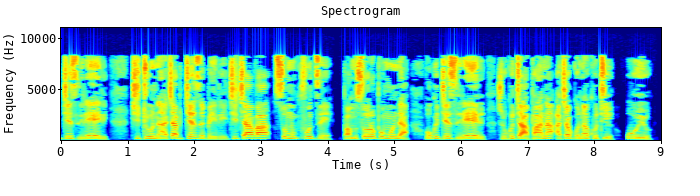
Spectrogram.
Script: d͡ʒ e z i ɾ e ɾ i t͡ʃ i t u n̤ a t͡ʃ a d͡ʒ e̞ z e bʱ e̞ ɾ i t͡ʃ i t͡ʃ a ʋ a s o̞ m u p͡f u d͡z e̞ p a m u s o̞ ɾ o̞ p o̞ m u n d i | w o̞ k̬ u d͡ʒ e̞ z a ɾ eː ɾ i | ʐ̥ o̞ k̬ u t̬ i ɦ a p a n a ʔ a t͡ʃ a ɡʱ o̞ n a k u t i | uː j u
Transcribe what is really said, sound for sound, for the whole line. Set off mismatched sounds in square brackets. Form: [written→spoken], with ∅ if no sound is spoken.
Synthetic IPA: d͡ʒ e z i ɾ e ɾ i t͡ʃ i t u n̤ a t͡ʃ a d͡ʒ e̞ z e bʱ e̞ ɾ i t͡ʃ i t͡ʃ a ʋ a s o̞ m u p͡f u d͡z e̞ p a m u s o̞ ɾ o̞ p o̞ m u n d [i→a] | w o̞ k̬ u d͡ʒ e̞ z [a→i] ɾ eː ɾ i | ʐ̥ o̞ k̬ u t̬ i ɦ a p a n a ʔ a t͡ʃ a ɡʱ o̞ n a k u t i | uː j u

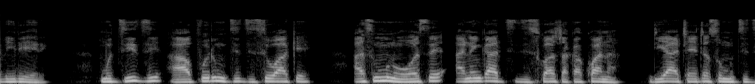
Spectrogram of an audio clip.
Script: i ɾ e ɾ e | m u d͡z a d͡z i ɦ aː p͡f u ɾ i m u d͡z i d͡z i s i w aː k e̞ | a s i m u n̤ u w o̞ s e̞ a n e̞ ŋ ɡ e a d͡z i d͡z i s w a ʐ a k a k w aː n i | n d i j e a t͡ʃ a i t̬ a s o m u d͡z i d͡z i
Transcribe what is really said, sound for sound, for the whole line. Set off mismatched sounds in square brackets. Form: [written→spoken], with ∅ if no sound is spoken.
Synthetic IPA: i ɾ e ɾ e | m u d͡z [a→i] d͡z i ɦ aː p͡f u ɾ i m u d͡z i d͡z i s i w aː k e̞ | a s i m u n̤ u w o̞ s e̞ a n e̞ ŋ ɡ e a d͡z i d͡z i s w a ʐ a k a k w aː n [i→a] | n d i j e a t͡ʃ a i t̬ a s o m u d͡z i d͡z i

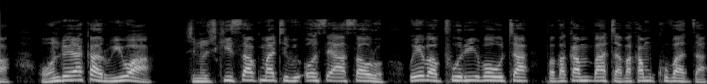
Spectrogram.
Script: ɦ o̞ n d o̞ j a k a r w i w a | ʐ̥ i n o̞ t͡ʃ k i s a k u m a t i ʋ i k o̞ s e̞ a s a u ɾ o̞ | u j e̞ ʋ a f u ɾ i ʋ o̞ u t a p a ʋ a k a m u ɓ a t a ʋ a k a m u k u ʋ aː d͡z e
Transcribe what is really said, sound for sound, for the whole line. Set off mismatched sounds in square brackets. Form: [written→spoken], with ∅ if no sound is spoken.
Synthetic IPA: ɦ o̞ n d o̞ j a k a r w i w a | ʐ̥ i n o̞ t͡ʃ k i s a k u m a t i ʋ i [k→ʔ] o̞ s e̞ a s a u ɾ o̞ | u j e̞ ʋ a [f→p͡f] u ɾ i ʋ o̞ u t a p a ʋ a k a m u ɓ a t a ʋ a k a m u k u ʋ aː d͡z [e→a]

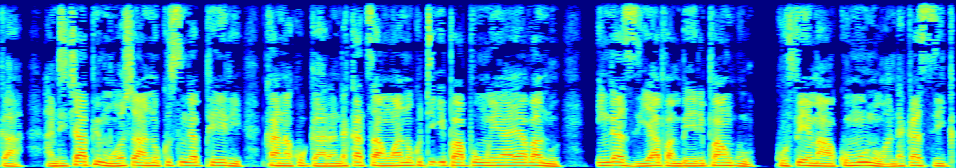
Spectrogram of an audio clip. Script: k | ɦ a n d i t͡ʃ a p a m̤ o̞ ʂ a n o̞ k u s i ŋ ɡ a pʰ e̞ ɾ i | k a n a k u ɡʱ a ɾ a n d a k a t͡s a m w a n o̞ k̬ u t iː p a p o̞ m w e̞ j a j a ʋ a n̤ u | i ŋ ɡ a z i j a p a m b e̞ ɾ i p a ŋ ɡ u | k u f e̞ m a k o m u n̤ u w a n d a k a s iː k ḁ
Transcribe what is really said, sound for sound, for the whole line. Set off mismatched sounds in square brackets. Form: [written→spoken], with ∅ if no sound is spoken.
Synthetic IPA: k | ɦ a n d i t͡ʃ a p [a→i] m̤ o̞ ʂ a n o̞ k u s i ŋ ɡ a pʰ e̞ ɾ i | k a n a k u ɡʱ a ɾ a n d a k a t͡s a m w a n o̞ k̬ u t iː p a p o̞ m w e̞ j a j a ʋ a n̤ u | i ŋ ɡ a z i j a p a m b e̞ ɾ i p a ŋ ɡ u | k u f e̞ m a k o m u n̤ u w a n d a k a s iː k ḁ

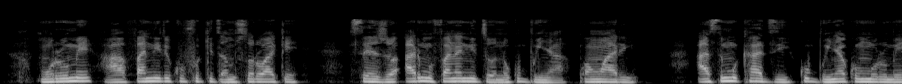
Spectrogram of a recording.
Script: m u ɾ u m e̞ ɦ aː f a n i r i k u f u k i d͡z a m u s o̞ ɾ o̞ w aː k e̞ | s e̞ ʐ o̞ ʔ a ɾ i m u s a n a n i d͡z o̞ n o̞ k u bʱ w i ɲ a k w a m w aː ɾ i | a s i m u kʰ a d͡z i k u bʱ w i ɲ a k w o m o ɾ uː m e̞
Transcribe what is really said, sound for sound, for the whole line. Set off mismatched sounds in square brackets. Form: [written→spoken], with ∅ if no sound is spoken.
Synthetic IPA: m u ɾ u m e̞ ɦ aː f a n i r i k u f u k i d͡z a m u s o̞ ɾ o̞ w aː k e̞ | s e̞ ʐ o̞ ʔ a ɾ i m u [s→f] a n a n i d͡z o̞ n o̞ k u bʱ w i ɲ a k w a m w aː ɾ i | a s i m u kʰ a d͡z i k u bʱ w i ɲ a k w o m [o→u] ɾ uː m e̞

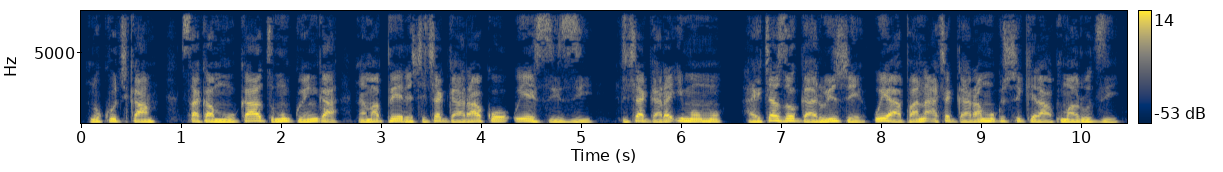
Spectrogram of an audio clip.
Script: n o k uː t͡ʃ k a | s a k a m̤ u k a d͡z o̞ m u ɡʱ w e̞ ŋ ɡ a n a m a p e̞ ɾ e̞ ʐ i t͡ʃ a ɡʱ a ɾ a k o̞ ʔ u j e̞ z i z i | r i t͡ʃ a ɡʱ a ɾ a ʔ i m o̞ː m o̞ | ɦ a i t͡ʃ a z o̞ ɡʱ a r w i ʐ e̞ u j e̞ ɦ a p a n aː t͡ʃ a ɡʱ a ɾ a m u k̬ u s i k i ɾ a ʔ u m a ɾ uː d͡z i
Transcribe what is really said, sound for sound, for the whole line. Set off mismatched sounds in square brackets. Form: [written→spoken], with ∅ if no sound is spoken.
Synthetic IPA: n o k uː t͡ʃ k a | s a k a m̤ u k a d͡z o̞ m u ɡʱ w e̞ ŋ ɡ a n a m a p e̞ ɾ e̞ ʐ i t͡ʃ a ɡʱ a ɾ a k o̞ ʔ u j e̞ z i z i | r i t͡ʃ a ɡʱ a ɾ a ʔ i m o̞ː m o̞ | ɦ a i t͡ʃ a z o̞ ɡʱ a r w i ʐ e̞ u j e̞ ɦ a p a n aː t͡ʃ a ɡʱ a ɾ a m u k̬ u [s→ʂ] i k i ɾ a [ʔ→k] u m a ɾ uː d͡z i

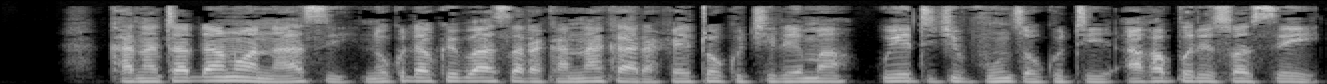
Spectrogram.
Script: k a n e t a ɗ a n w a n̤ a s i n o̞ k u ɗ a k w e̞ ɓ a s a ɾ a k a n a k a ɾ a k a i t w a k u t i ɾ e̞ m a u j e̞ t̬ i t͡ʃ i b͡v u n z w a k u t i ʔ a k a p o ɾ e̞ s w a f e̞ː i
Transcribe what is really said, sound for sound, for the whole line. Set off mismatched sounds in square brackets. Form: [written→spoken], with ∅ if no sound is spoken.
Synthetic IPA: k a n [e→a] t a ɗ a n w a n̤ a s i n o̞ k u ɗ a k w e̞ ɓ a s a ɾ a k a n a k a ɾ a k a i t w a k u [t→t͡ʃ] i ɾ e̞ m a u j e̞ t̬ i t͡ʃ i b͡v u n z w a k u t i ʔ a k a p o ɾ e̞ s w a [f→s] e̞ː i

